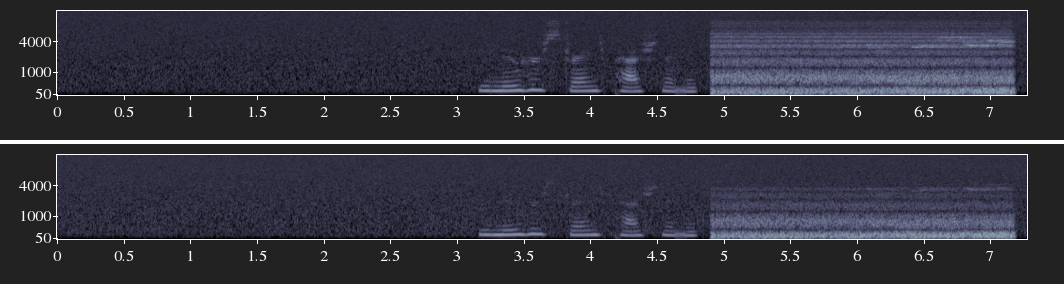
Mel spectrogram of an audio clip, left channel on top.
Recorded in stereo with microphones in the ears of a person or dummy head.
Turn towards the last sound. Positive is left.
turn(degrees=75)  # may be behind; listen again after turning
